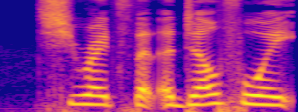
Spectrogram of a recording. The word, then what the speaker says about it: Adelphoi: Well, to Jesus Adelphoi, which is a Greek word, and that's spelled A-D-E-L-P-H-O-I, in case you're curious, Adelphoi.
